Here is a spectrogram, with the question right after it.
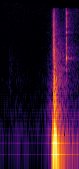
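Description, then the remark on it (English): A single dull, heavy thud, like a ball thrown as hard as possible smacking into someone's face, bursts out of silence, then dies away quickly with a short low rumble. No one speaks. “Throw it at my face as hard as possible, and I won't even catch it.”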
